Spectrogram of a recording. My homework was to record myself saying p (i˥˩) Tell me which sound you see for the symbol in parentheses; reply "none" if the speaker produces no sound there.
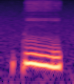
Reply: i˥˩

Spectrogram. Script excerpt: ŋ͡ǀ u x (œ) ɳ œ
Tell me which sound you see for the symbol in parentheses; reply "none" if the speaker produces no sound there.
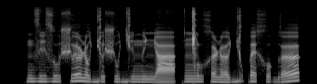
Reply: œ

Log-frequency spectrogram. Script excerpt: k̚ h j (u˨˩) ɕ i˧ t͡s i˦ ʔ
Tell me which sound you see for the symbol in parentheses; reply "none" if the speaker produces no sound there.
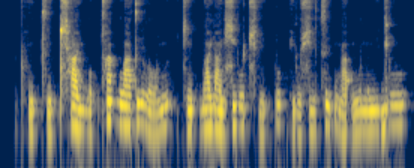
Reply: u˨˩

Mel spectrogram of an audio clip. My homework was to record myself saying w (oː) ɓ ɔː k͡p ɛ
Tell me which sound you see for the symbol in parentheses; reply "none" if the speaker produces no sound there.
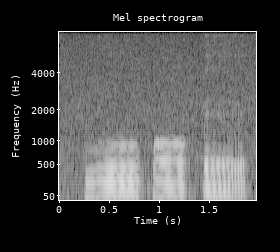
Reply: oː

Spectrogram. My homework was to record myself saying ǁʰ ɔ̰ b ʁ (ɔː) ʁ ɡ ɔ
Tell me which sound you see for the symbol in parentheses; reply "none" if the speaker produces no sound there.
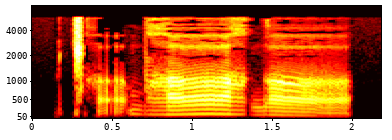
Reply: ɔː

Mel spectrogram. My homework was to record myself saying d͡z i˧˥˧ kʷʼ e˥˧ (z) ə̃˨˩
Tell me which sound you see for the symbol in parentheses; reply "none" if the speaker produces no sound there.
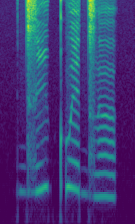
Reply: d͡z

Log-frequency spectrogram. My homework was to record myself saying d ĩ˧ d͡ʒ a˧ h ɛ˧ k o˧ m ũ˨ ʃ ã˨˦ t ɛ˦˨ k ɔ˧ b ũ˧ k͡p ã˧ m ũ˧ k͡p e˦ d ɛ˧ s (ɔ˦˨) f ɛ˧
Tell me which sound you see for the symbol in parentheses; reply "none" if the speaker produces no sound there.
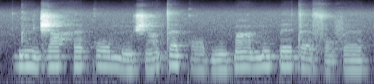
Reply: ɔ˨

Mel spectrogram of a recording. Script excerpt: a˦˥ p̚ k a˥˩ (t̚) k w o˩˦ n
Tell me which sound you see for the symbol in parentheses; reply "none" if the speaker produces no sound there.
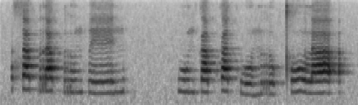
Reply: t̚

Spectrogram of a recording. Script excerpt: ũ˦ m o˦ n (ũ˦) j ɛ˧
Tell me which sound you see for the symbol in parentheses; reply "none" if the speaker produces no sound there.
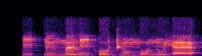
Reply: ũ˦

